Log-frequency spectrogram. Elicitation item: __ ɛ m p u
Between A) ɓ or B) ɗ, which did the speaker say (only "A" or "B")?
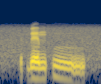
A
